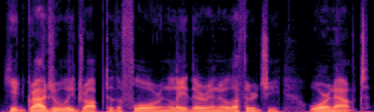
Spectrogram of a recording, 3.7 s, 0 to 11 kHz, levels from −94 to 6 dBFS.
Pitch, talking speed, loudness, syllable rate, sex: 110 Hz, 240 wpm, -19 LUFS, 6.3 syllables/s, male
